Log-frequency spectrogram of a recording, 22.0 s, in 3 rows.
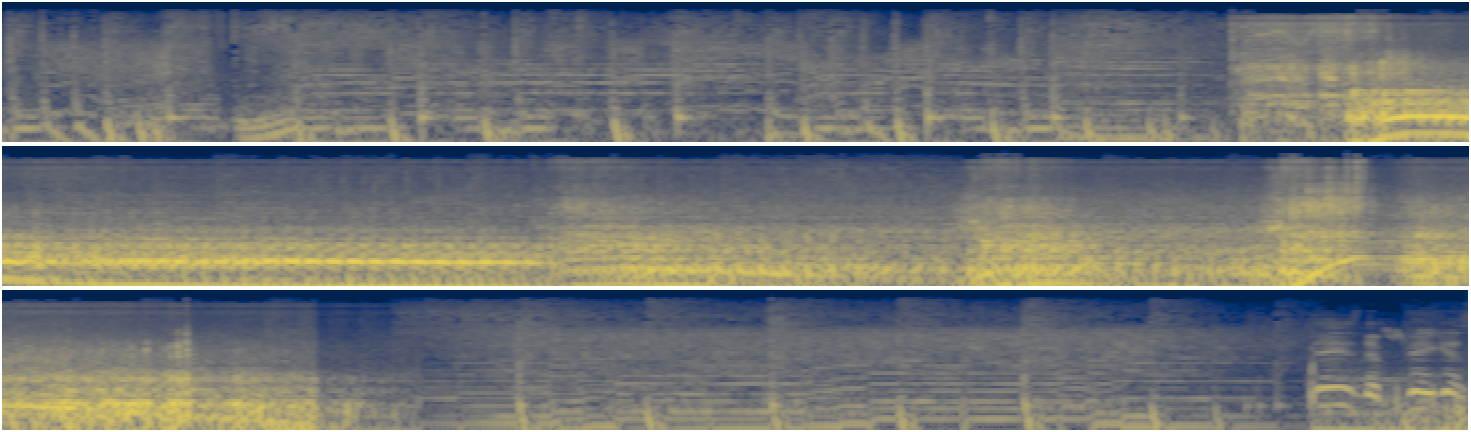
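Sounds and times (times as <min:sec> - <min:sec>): car engine starting and revving: 0:06.1 - 0:16.8
car engine idling: 0:06.2 - 0:16.8.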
